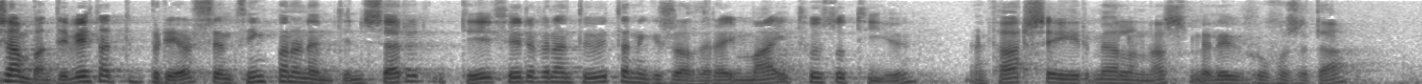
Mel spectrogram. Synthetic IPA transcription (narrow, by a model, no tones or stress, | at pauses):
sampant̪ɪvɪht̪nat̪ɪpɾɛːfsːɛmθiŋkmanːaɾejmt̪ɪnsɛɾnt̪ɪfɪːɾɪvɛːɾant̪ɪʏːt̪aniɲcɪsɾawθejɾaimaːjt̪ʰvʏɣʏst̪wt̪ʰiːjʏ | ɛnθaɾ̥seːjɪɾmɛːðalanːaɾ̥smɛ̰ðlejvɪfɾufɔsɛt̪a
